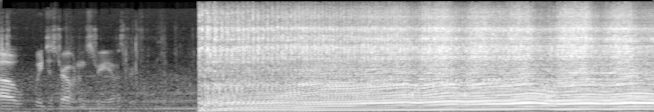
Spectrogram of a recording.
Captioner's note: engine revving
